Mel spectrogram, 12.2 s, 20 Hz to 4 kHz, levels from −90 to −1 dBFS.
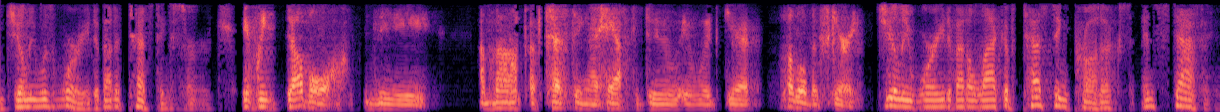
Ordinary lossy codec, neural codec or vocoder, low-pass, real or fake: AAC, 16 kbps; vocoder, 24 kHz, 100 mel bands, Vocos; 3.6 kHz; fake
